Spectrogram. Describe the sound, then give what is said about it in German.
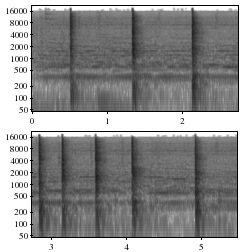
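A meat mallet smashes a melon in eight sharp, heavy blows at an uneven pace, each a loud crack with a brief ring-off, with no talking. “wenn man so den Fleischhammer nimmt und die Melone zum Beispiel”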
